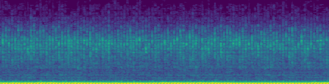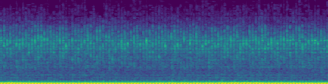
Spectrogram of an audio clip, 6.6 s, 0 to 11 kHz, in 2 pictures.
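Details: First startup after a new header and fuel filter, with O2 sensors relocated and a wideband added; open header only, with no exhaust behind it. Very loud, harsh idle with even exhaust pulses about four a second and no muffling. The computer reads 5–7% rich.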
